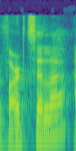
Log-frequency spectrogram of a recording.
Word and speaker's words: Wärtsilä: And joining me today are Chris Groves and Michal Syed Navid from Wärtsilä, or Wärtsilä, as it's pronounced in its native language.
